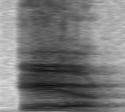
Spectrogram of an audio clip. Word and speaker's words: heir: एक मैंने आपको बताया इसके कोई बच्चे नहीं है, कोई एयर नहीं है इसका, HEIR, एयर, एयर होती है इसकी प्रोनाउंसिएशन।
